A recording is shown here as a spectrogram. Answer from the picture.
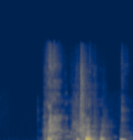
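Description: A man laughing briefly, in four or five short breathy bursts that end with a low thump.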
